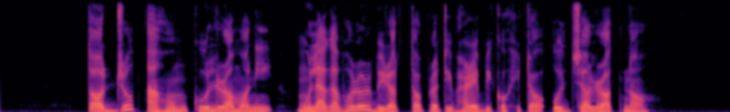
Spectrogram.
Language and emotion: Assamese, neutral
